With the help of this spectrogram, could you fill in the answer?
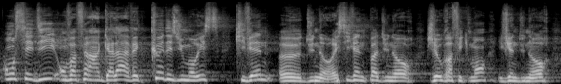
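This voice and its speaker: Fast excitable man hosting a comedy gala. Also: high voice, big-room sound. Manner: fast, excitable, bursts into shouting. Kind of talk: stand-up banter on stage. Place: large theater stage.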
